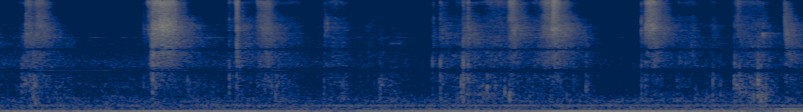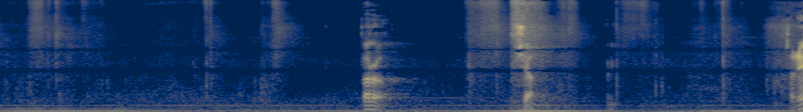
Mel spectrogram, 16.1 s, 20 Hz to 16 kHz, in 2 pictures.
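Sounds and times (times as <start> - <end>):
bare feet scuffing on foam mats: 0.0 - 0.7, 1.4 - 11.0
low hum of hall: 0.0 - 16.0.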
